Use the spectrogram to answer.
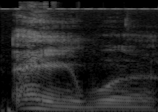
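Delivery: ordinary talk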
